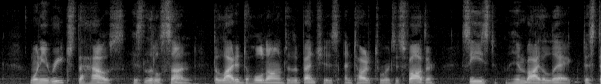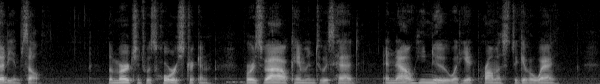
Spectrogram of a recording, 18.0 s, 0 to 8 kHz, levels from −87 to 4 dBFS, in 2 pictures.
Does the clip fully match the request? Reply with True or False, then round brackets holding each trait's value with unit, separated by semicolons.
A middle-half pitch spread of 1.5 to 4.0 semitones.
False (4.6 semitones)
